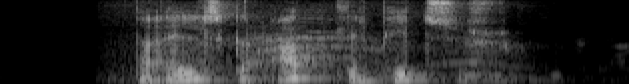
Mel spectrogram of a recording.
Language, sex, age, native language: Icelandic, female, 40-49, Icelandic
